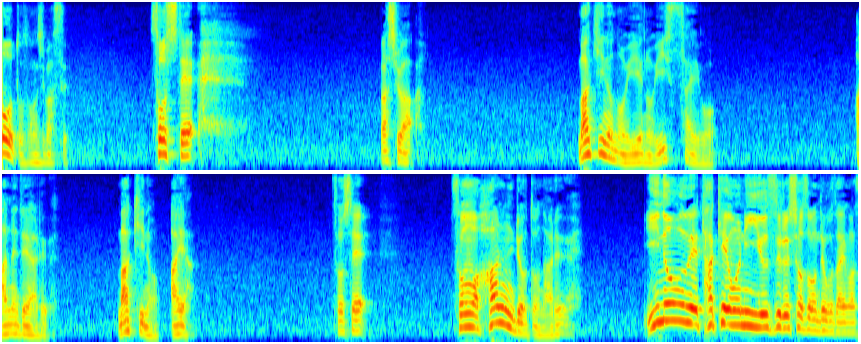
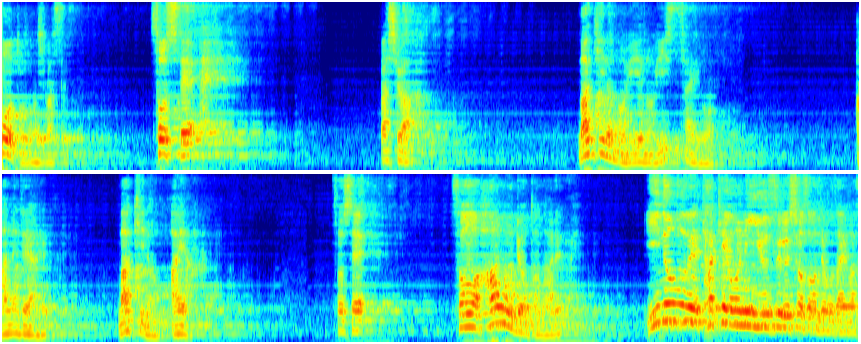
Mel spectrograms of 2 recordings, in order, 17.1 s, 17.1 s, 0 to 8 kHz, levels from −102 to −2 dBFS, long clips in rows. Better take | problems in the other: first | noise reduction (neural separator model SepFormer DNS4)

